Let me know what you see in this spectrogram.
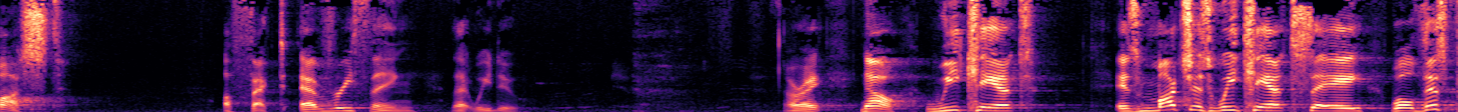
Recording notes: Recorded live at the Alabama Full Gospel Fellowship church. Alabama Full Gospel Fellowship, 5329 Gravel Rd., Medina, New York 14103.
